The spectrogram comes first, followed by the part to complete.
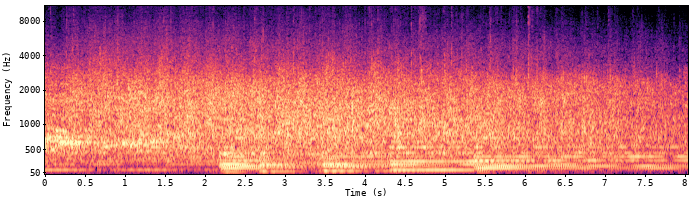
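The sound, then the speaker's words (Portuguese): A church audience claps steadily and evenly in praise of Jesus, the dense applause rolling on over sustained low keyboard or organ chords that change every couple of seconds. “Aleluia, aplauda Ele.”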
